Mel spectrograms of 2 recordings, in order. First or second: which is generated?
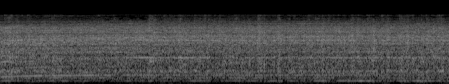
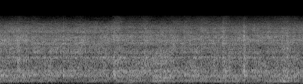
second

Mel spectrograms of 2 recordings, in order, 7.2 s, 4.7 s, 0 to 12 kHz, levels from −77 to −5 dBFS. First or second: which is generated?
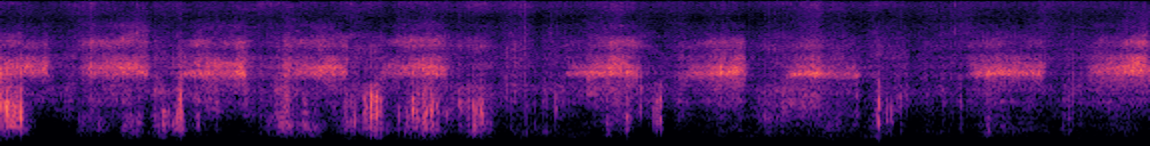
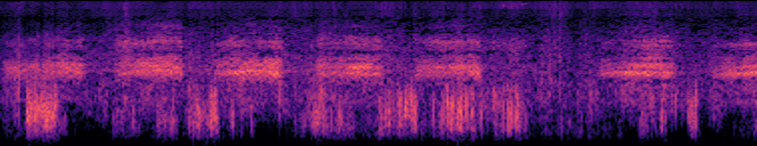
first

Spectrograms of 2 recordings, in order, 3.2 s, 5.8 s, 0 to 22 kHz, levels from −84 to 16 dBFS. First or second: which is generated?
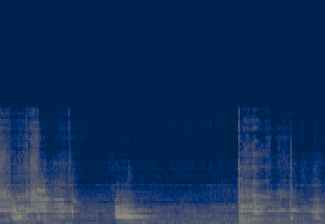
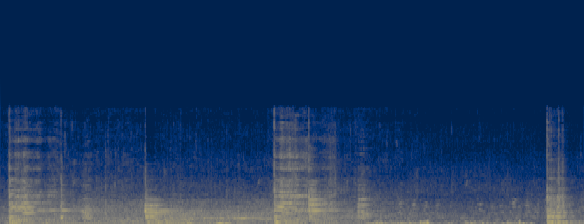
first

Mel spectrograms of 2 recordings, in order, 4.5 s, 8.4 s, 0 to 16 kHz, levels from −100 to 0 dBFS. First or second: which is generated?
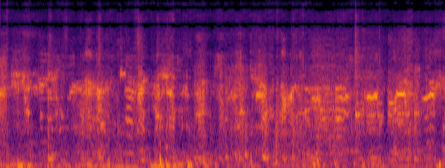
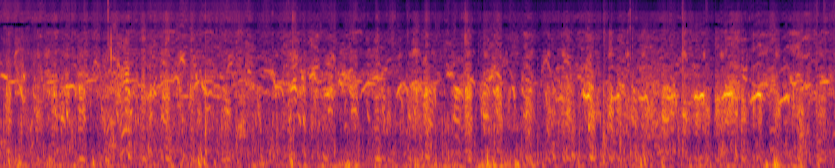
first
